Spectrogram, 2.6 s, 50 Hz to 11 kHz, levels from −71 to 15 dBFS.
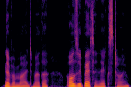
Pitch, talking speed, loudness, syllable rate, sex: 180 Hz, 180 wpm, -18 LUFS, 5.2 syllables/s, female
